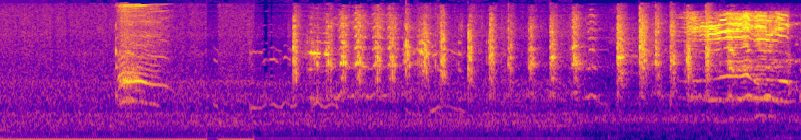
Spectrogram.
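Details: Fox in mating season gives one brief hoarse scream, then a fast stuttering chatter of short raspy pulses, several per second, ending in a longer harsh burst, against quiet background noise.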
